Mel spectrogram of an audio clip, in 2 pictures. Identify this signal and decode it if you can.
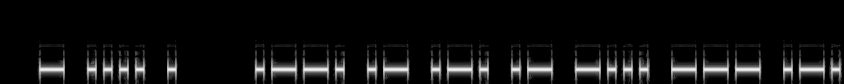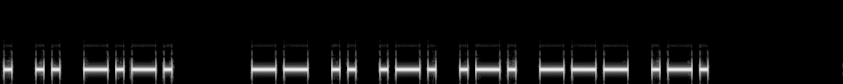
Morse code, heard as a keyed tone, about 15 wpm, 700 Hz. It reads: THE PARABOLIC MIRROR
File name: Book One / 06-Chapter 6 - 15 WPM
